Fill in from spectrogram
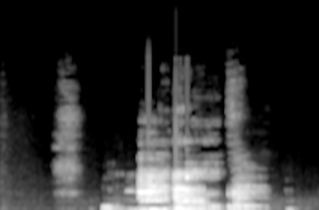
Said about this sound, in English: Sorry about the burp. I'm sorry.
